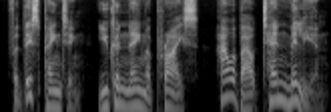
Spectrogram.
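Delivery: ordinary delivery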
